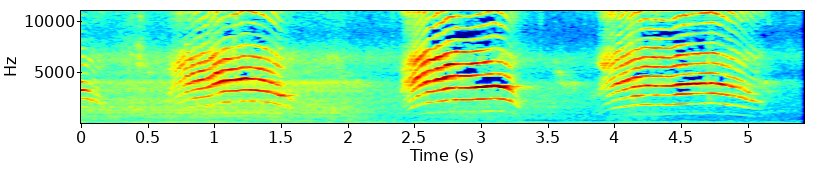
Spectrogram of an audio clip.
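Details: Persian cat and her adopted kittens walking in a garden while eyeing rabbits; three loud, high-pitched meows spaced roughly a second and a half apart, each arching up and trailing downward, with little else heard.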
